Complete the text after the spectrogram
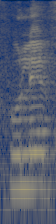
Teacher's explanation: ফুলের ফ হচ্ছে অঘোষ মহাপ্রাণ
